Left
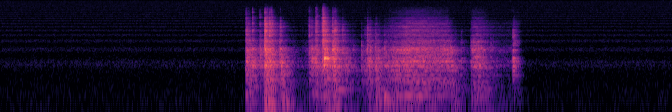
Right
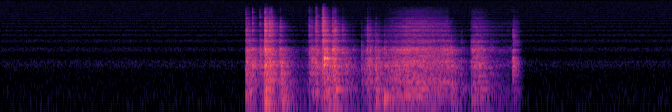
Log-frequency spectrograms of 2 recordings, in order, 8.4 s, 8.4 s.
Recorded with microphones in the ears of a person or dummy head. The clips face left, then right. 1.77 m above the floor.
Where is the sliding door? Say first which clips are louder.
Right 4 dB; 50° right (ahead or behind), 0.7 m.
